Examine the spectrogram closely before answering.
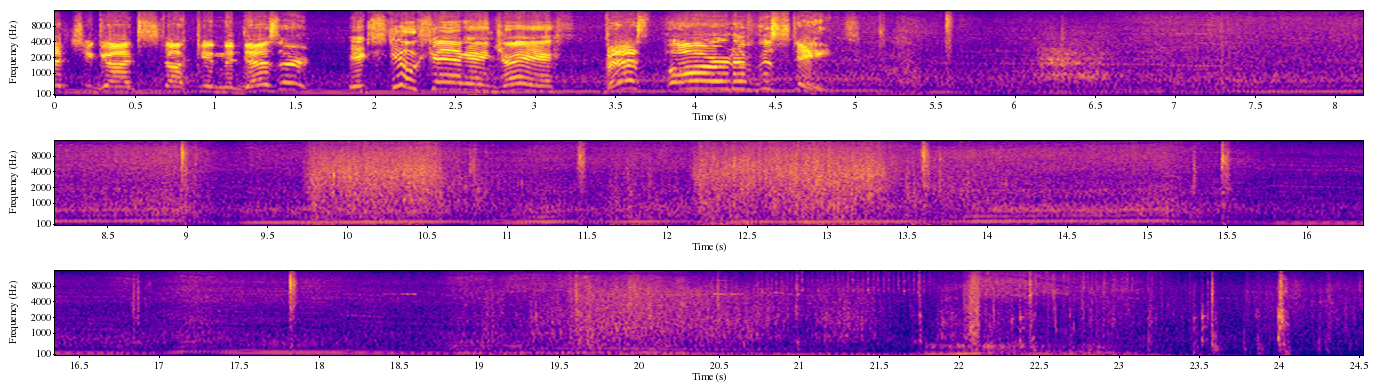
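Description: A sports car engine hums and revs while driving, then winds down.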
